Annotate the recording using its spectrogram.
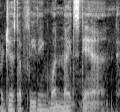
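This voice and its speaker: Soft-spoken and pitched at a medium level, a man talks with lively intonation. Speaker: audiobook narrator. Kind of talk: romance story narration.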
